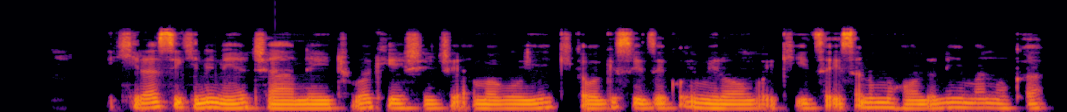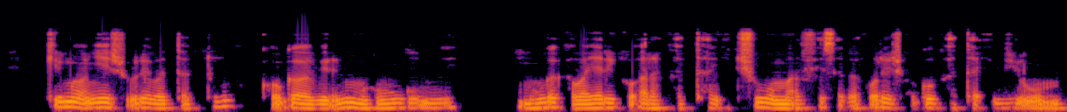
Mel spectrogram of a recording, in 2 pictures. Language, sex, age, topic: Rundi, male, 25-35, education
